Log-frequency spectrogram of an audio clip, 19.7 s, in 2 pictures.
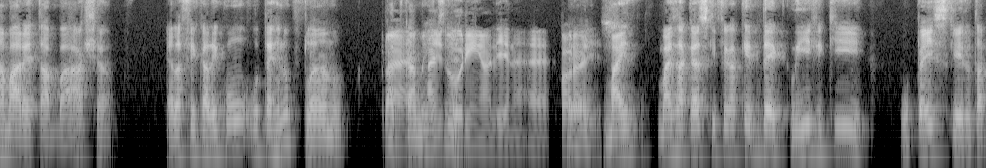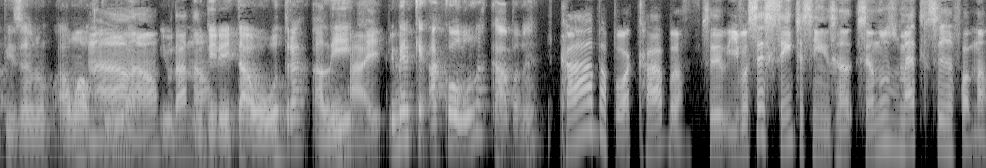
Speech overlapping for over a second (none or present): present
